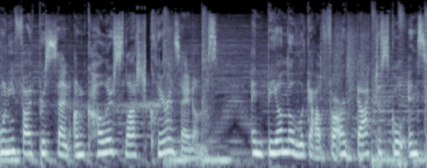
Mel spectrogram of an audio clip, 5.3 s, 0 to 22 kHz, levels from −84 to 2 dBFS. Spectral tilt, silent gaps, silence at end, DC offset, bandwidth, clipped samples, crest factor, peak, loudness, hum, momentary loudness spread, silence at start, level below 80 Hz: -3.5 dB/octave; none; 0 s; under 0.1%; over 20 kHz; under 0.1%; 12 dB; 0 dBFS; -12 LUFS; none; 4 LU; 0 s; -36 dBFS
